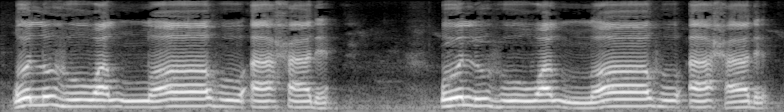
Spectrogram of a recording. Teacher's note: এখানে ওয়াল্লা না বলে ওয়াল্লাহ বলবে লামটা মোটা হবে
